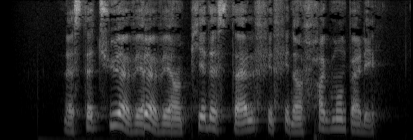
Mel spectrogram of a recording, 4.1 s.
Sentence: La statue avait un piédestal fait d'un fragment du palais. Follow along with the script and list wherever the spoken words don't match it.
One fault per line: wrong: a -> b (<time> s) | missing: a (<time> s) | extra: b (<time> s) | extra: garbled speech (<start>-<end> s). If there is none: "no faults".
extra: avait (1.5 s)
extra: fait (2.7 s)
missing: du (3.5 s)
